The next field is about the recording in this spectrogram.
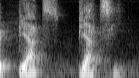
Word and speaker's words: Piazzi: Fue el primero descubierto en 1801 por un monje italiano que se llamaba Giuseppe Piazza. Yo siempre se me olvida. – Yo tampoco sé italiano. Cómo se pronuncia. – Giuseppe Piazzi.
